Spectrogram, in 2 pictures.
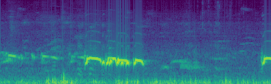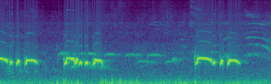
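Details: Zebra dove (perkutut) of the Cemani and Silver varieties, two birds singing actively against each other: rolling, bubbling coos in short phrases, five repeated with pauses between, over a low steady rumble.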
